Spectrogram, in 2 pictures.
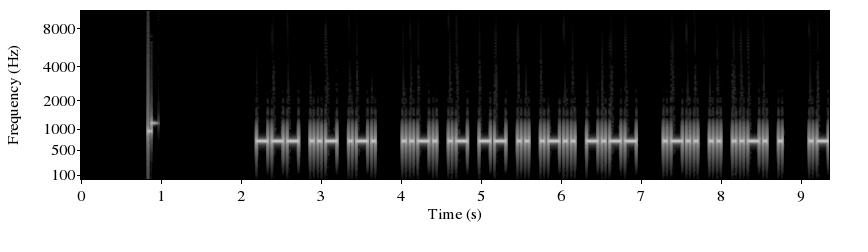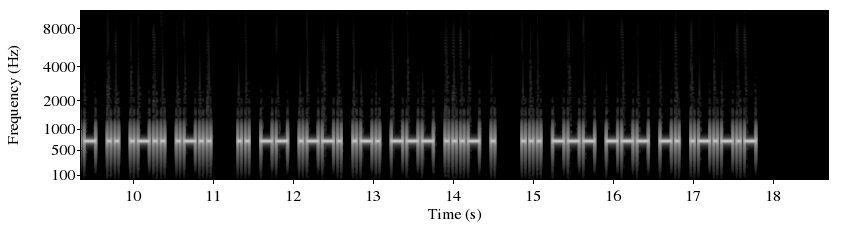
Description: Morse code, heard as a keyed tone, about 25 wpm, 700 Hz. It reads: OUR FAMILY LIFE WILL IMPROVE SOON.
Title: Sentences from Top 1000 Words - Review Part 5 - 25wpm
